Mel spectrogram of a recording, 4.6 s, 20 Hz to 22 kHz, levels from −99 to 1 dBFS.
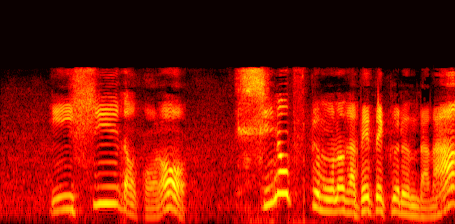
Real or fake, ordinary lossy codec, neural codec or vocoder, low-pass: fake; AAC, 32 kbps; codec, 44.1 kHz, 3.4 kbps, Pupu-Codec; 7.2 kHz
